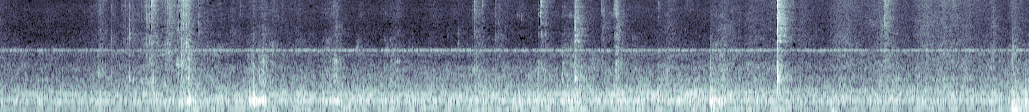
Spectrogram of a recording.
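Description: A young woman chews and slurps food close by.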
